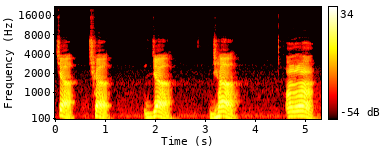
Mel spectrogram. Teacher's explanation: च तो जीव तलवे को क्या करती है स्पर्श करती है तो स्पर्श व्यंजन भी है और उच्चारण स्थान इसका ताल है तालू है · जो हमारी जीभ है वह तलवे को स्पर्श करके ध्वनि निकालती है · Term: तालव्य व्यंजन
